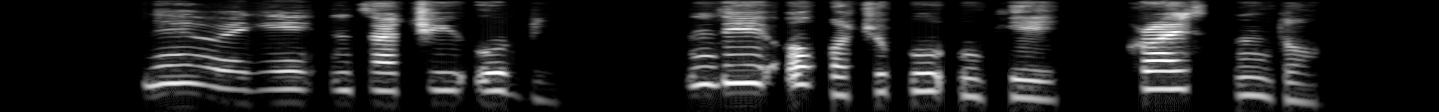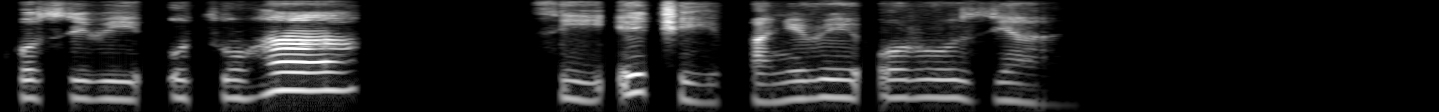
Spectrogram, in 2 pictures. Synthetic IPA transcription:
ni˦ŋʷe˨ɣɪ˦n̩˦ta˦t͡ʃɪ˦ʔo˦bi˨ | n̩˦dɪ˦ɔ˦kɔ˨t͡ʃu˦kʷu˦ŋ̩˨ke˨ | kɾa˦ɪ˨stn̩˦dɔ˨ | ko˨si˨ɾi˨o˨tu˨ɦa˦ | si˨e˦t͡ʃe˨pa˨ɲe˦ɾe˦ɔ˦ɾo˦zi˨a˨ɲɪ˨

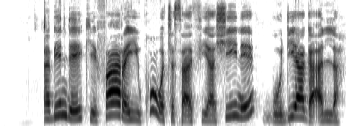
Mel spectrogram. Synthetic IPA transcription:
ʔa˨bɪ˦nda˨jɐ˦kʲeː˨ɸaː˦ɾa˨ji˦kʷʰoː˦wɐ˨t͡ʃɛ˨saː˦ɸɪ˦jaː˨ʃiː˦neː˨ɡʷoː˨dɪ˦jaː˦ɡa̰˨ʔa̰˦lːa˨

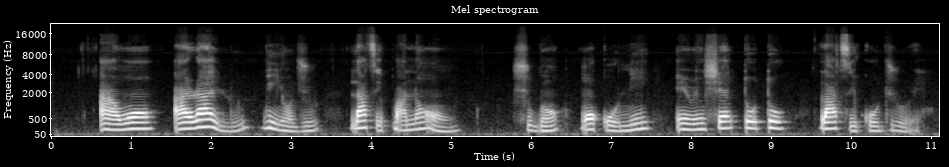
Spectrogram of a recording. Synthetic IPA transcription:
a˨w̃ɔ̃˧ | a˧ɾa˦i˦˨lu˨˦ɡ͡bi˦˨j̃ɔ̃˨d͡ʒu˨˦ | la˦ti˧k͡pa˧nãː˦ɔ˦˨ũ˨˧˦ | ʃu˨ɡ͡bɔ̃˨˦ | w̃ʔɔ̃˧ko˨nĩ˨˦ | i˧ɾ̃ĩ˧˦ʃɛ˦to˦to˦ | la˦ti˧ko˧d͡ʒu˦ɾɛ̰˨

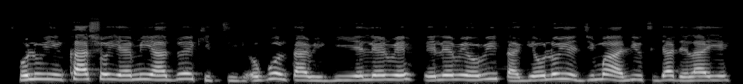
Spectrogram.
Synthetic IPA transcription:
o˧lu˦jĩ˦˨ŋ̩˨˦ka˦ʃo˦jɛ˧mĩ˦a˧du˦e˦˨ki˨ti˨o˨ɡ͡bo˦n̩˨ta˧ɾi˨ɡi˧e˧le˦ɾe˦e˧le˦ɾe˦o˧ɾi˦i˦˨ta˨ɡe˨˦o˧lo˦je˦˨d͡ʒi˨˦mã˦˨a˨li˨˦u˦˨ti˨˧d͡ʒa˦de˧la˦je˦

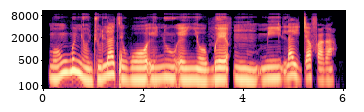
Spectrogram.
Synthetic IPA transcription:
mo˨˦n̩˦ɡ͡bũ˦ɲɔ̃˨d͡ʒu˨˦la˦ti˧wɔ˧i˧nũ˦ɛ˨jĩ˨ɔ˨ɡ͡bɛ˧˦ũ˨mĩ˧la˦i˦˨d͡ʒa˦fa˧ɾa˧

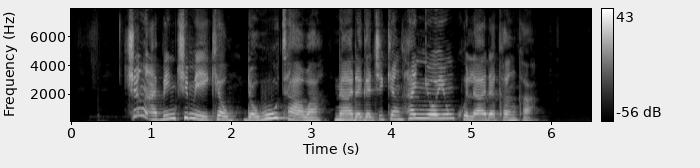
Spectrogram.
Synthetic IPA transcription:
t͡ʃɪ˦ŋʔa˨bɪ˦nt͡ʃi˦meː˨kʲa˦˨wda˨huː˦tʰaː˨waː˦naː˨dɐ˨ɡa˨t͡ʃɪ˦kʲɪ˦ŋha˦ɲjoː˦jɪ˦ŋkʷʊ˨laː˦da˨kɐ˦ŋka˨ʔ

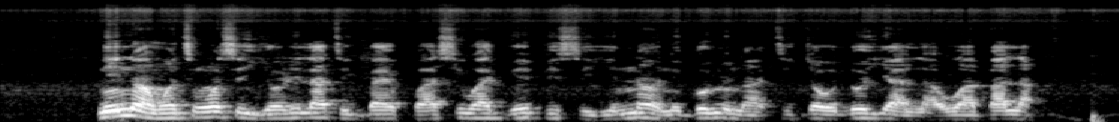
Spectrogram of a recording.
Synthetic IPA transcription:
nĩ˦nũ˦a˦˨w̃ɔ̃˧ti˦w̃ɔ̃˦si˦˨jɔ˧˨ɾi˦la˦ti˧ɡ͡ba˧i˧ku˨a˧si˦wa˦d͡ʒu˦e˦pi˧si˨ji˨˦nãː˦˨nĩ˧ɡo˦mĩ˦˨nã˨a˨ti˨˧d͡ʒɔ˦o˧lo˦ji˦a˦˨la˨wo˦a˧ba˦la˦˨

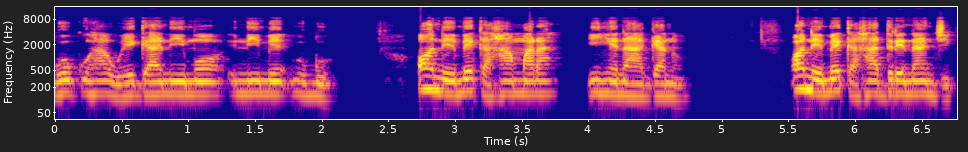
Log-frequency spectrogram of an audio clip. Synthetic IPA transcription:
ɡʷo˦kʷu˦ɦa˦we˨˦ɡa˦ni˦me˦ʔu˦ɡ͡bo˨ | ɔ˦ne˨me˦ka˨ɦa˦ma˦ɾa˦ | i˦ɦe˦na˨a˨ɡa˦nʊ˦ | ɔ˦ne˨me˦ka˨ɦa˦dɪ˦ɾɪ˦na˦n̩˦d͡ʒi˨

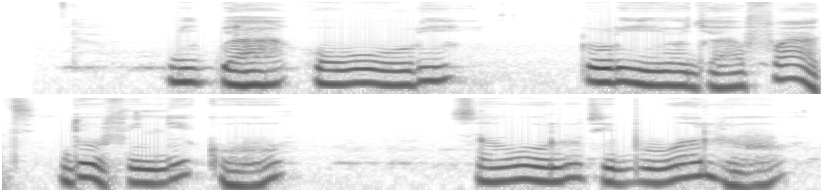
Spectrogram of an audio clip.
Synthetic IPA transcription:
mĩ˧ɡ͡ba˧˦o˧wo˧ɾi˦ | lo˦ɾi˦˧ɔ˧d͡ʒa˨˦fa˦˨tdo˦˨fĩ˧li˦ko˨˦ | sɔ̃˧wo˧o˧lu˦ti˧bu˧˦wɔ˦lu˨˦

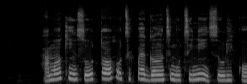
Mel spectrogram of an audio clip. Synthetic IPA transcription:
a˨mɔ̃˧ki˦n̩˨˧so˨˦tɔ˦o˦ti˧k͡pɛ˦˨ɡã˧ti˦mo˧ti˧nĩ˦ĩ˨so˧ɾi˦kɔ˦

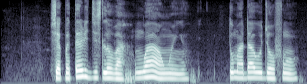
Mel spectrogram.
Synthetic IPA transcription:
ʃɛ˨k͡pɛ˨tɛ˦ɾi˦d͡ʒi˧slɔ˧va˨n̩˦wa˦a˦˨w̃ɔ̃˧e˨j̃ã˨ | to˦mãː˦da˦wo˦d͡ʒɔ˦˧fũ˦ɔ̃˧

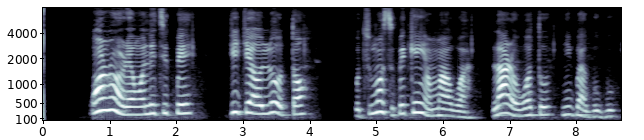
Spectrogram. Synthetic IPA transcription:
w̃ɔ̃˦ɾ̃ã˦˨ɾɛ˧˨w̃ɔ̃˧le˦ti˦k͡pe˦ | d͡ʒi˦d͡ʒɛ˦o˧lo˦˨tɔ˦ | ko˨tũ˨˦mɔ̃˦˨si˨˦k͡pe˦ke˦˨j̃ã˨mã˨˧˨wa˨ | la˨˦ɾɔ˨wɔ˦to˦nĩ˦ɡ͡ba˦˨ɡ͡bo˨ɡ͡bo˧

